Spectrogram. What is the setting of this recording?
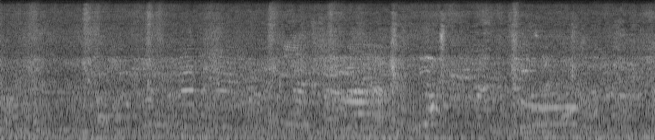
park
